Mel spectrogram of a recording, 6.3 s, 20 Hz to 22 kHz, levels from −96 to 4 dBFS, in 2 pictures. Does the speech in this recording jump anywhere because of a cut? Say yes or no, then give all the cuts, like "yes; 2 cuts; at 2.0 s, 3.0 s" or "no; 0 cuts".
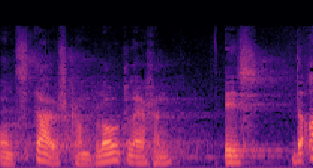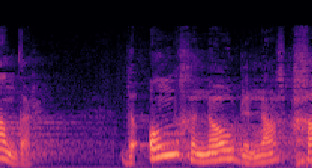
no; 0 cuts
